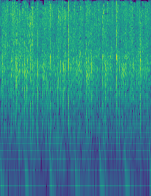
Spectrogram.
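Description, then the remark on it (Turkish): Steady applause sound effect sent by the host on the show Olcayla Şamata: dense overlapping claps from a crowd fill the whole stretch at an even loudness, with a few sharper individual claps and low thumps popping out now and then. “Harika cevaplarınızı aktarmaya, küçük küçük yorumlar yapmaya, bolca alkış göndermeye devam ediyorum.”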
